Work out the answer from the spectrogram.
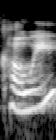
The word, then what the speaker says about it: Kui: So it's pronounced it's pronounced Kui, so like Chloe without the L, and then, kind of like Hawaii.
